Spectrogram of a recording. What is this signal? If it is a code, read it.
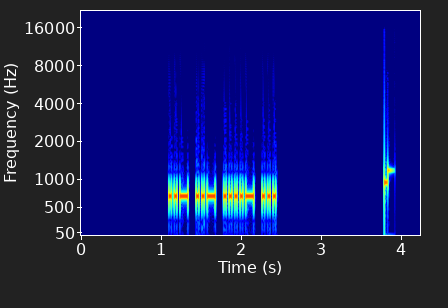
Morse code, heard as a keyed tone, about 36 wpm, 700 Hz. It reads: UU4S
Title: Four Challenging Letter-Number Combinations 35wpm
